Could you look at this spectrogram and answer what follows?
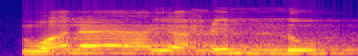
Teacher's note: یہ بڑا ہا ہے تو اس کو درمیانی حلق سے نکالیں گے، یعنی حلق کے مڈل سے نکالیں گے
